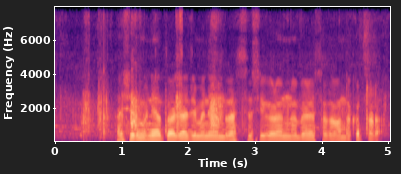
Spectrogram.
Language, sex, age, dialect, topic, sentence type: Kannada, male, 60-100, Northeastern, agriculture, statement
